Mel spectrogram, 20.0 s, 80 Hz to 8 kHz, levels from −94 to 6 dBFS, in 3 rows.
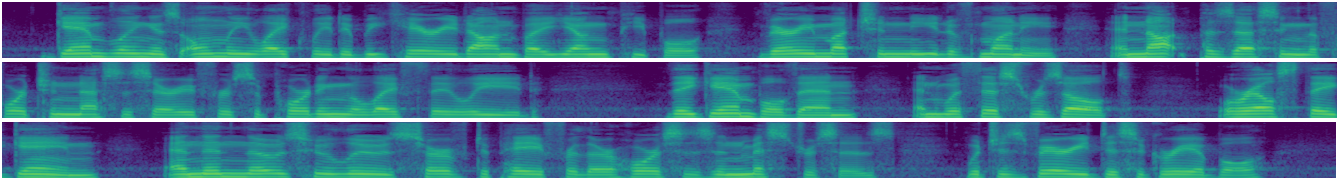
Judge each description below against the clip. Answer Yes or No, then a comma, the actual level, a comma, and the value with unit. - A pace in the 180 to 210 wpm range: No, average, 170 wpm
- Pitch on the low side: No, medium, 150 Hz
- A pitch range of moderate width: No, narrow, 1.9 semitones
